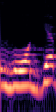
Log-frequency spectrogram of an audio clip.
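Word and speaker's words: Waage: इसको वोग्या पढ़ते हैं, पेट्रो वोग्या, नॉर्वेजियन प्रोनाउंसिएशन के अंदर।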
